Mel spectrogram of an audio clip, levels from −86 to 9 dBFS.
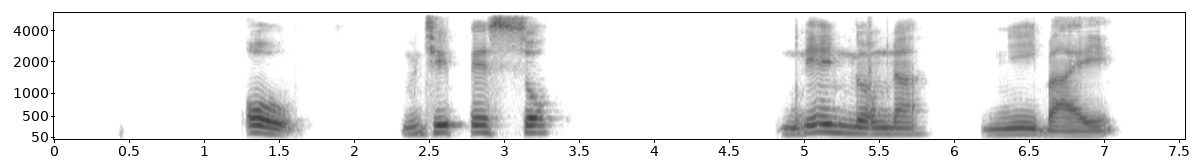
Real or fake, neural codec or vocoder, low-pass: fake; codec, 24 kHz, 0.9 kbps, WavTokenizer, small release; 5.4 kHz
